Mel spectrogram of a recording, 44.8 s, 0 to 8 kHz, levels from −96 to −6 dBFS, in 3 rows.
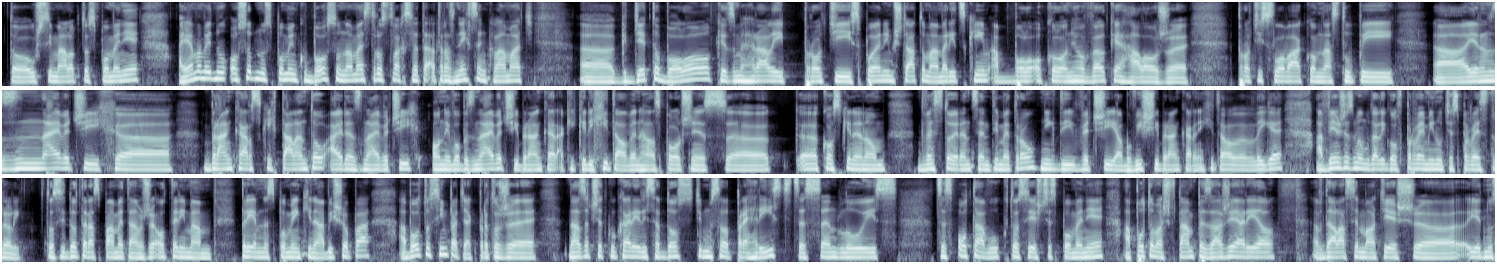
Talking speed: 170 wpm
